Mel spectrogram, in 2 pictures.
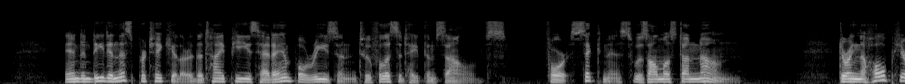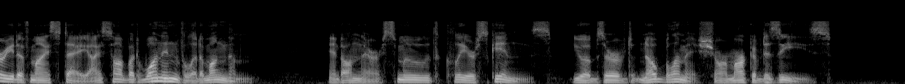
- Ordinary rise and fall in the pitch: No, wide, 6.2 semitones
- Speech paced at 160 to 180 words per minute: No, average, 150 wpm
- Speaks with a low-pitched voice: Yes, low, 110 Hz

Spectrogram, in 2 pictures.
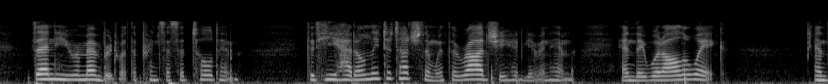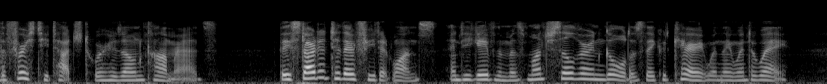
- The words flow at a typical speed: No, fast, 220 wpm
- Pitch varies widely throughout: No, average, 3.0 semitones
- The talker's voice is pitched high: Yes, high, 210 Hz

